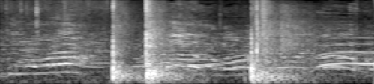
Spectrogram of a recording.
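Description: Firecrackers going off in three sharp bangs, the loudest about a second in, each with a short echoing tail.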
